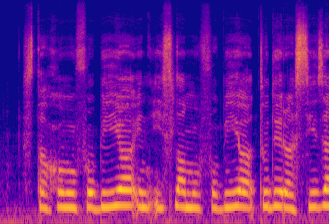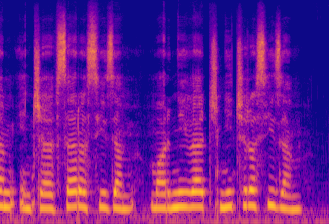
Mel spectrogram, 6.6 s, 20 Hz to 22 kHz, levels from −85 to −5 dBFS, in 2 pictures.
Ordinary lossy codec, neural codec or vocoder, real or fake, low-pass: none; codec, 44.1 kHz, 7.8 kbps, Pupu-Codec; fake; none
